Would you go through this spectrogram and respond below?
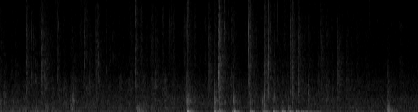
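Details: A Shepsky puppy picking at the other dogs lets out a quick run of low grunts, grumbles and whiny yips.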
